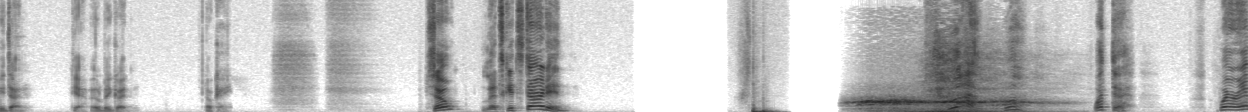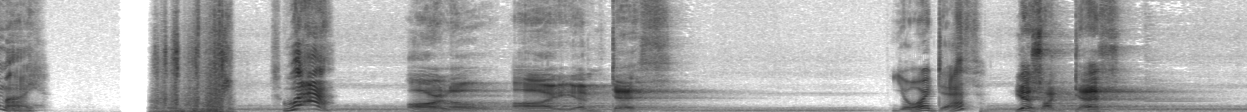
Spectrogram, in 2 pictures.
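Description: A man talks in a high, comical puppet voice with animation, close to the microphone.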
